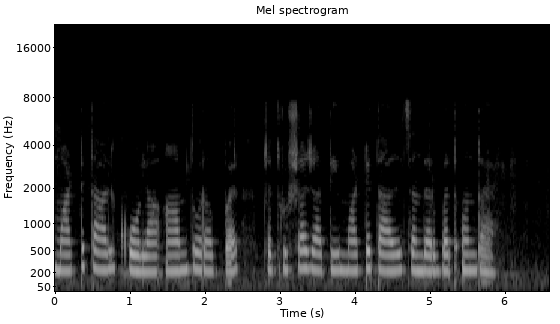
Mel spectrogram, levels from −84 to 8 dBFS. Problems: none marked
